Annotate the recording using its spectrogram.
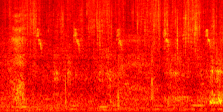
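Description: Garden hose spraying water onto garden plants: a steady hiss of spray with water pattering on leaves, and a few short bird chirps over it.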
